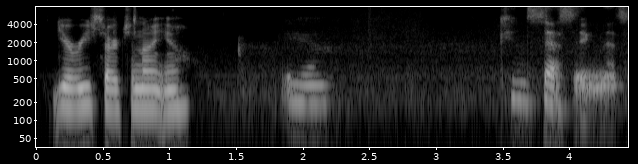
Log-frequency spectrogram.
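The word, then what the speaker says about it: Kingsessing: Kennessing, that's how you say it.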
